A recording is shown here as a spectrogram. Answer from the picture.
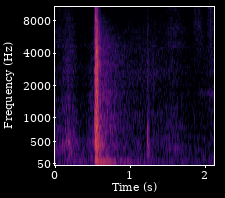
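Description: Car seat adjuster latching in the cabin: one sharp clunk about half a second in, then a faint click.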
